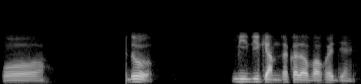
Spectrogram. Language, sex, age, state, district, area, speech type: Manipuri, male, 30-45, Manipur, Chandel, rural, conversation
